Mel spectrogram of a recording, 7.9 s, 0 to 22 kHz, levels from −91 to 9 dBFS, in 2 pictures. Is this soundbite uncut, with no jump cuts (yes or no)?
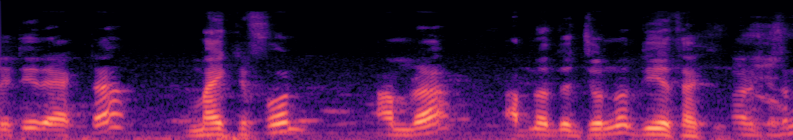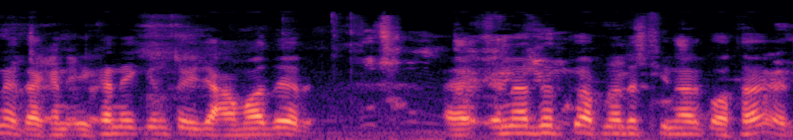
no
